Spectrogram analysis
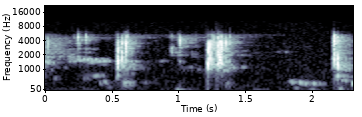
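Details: Vocal tic (saliva/spitting noise), a mouth tic in a person with a tic disorder.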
